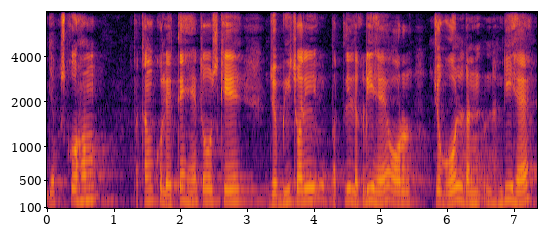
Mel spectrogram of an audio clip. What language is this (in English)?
Urdu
